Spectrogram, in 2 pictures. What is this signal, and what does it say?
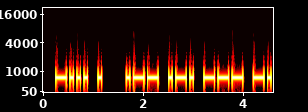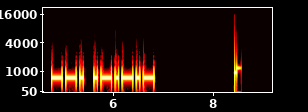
Morse code, heard as a keyed tone, about 17 wpm, 700 Hz. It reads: BE WRONG.
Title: Sentences from Top 1600 Words 17wpm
